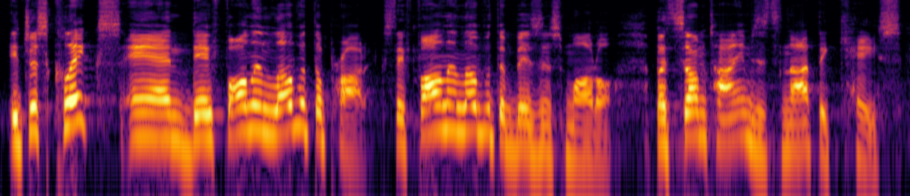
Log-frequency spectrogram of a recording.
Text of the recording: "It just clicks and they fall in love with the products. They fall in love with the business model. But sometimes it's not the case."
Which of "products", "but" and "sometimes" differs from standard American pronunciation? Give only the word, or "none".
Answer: none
